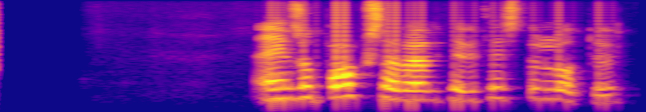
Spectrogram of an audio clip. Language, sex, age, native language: Icelandic, female, 60-69, Icelandic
